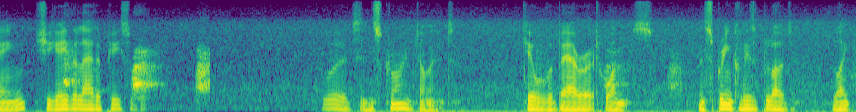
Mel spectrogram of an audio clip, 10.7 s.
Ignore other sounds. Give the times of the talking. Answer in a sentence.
You can hear the talking from 0.0 to 1.9 s and from 4.0 to 10.6 s.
